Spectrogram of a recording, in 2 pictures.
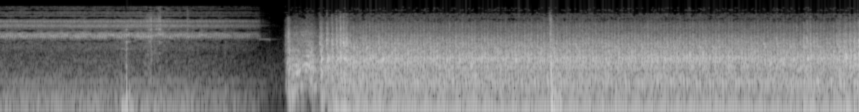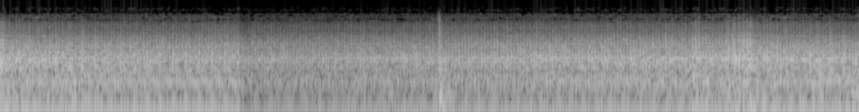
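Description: A motor running steadily. About three and a half seconds in, after a brief dropout, it comes back louder and fuller with a constant low hum.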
